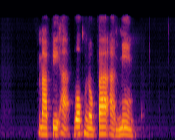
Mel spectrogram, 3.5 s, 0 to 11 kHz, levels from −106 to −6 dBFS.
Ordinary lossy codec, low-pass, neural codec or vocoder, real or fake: AAC, 64 kbps; 7.2 kHz; codec, 16 kHz, 2 kbps, X-Codec, HuBERT features, trained on general audio; fake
